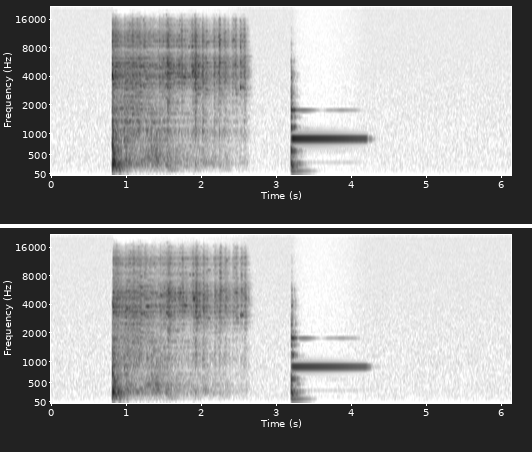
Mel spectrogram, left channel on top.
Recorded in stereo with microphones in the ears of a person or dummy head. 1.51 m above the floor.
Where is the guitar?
35° left (ahead or behind), 2 m.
